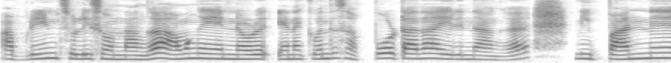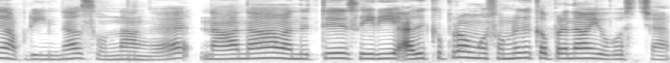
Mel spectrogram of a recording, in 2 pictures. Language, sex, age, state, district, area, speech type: Tamil, female, 18-30, Tamil Nadu, Pudukkottai, rural, spontaneous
